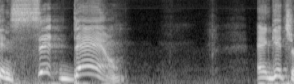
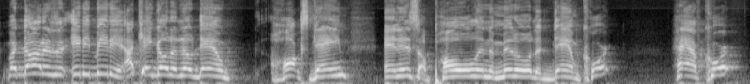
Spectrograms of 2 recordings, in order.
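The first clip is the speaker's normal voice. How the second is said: ordinary talk, nothing marked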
